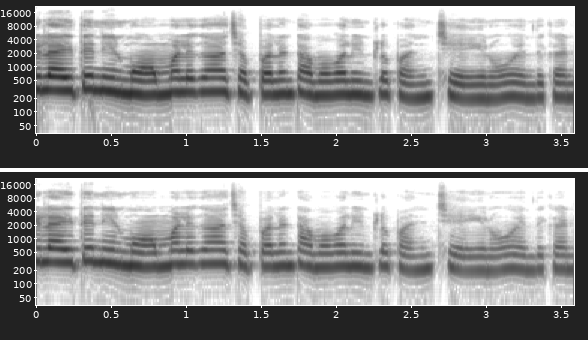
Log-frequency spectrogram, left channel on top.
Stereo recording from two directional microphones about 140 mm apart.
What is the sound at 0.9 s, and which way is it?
A woman's voice, 30° left (ahead or behind).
